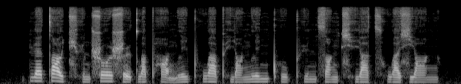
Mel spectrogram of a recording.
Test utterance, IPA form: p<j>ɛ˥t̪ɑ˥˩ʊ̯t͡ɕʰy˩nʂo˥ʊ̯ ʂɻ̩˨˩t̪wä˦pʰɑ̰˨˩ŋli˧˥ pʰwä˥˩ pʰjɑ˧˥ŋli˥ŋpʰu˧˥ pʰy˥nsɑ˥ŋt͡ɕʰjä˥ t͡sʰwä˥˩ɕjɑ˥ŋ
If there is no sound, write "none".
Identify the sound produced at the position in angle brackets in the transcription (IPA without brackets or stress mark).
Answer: ɥ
